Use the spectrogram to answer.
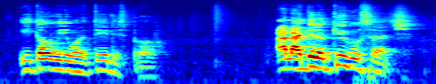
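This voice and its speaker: With lively intonation, a man talks amid audible room echo. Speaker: podcast guest. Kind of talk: personal testimony. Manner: halting, with repeated sounds.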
